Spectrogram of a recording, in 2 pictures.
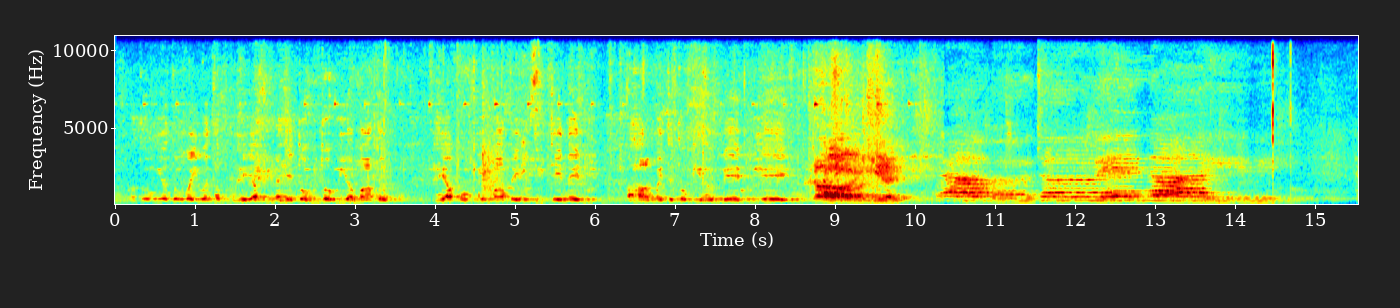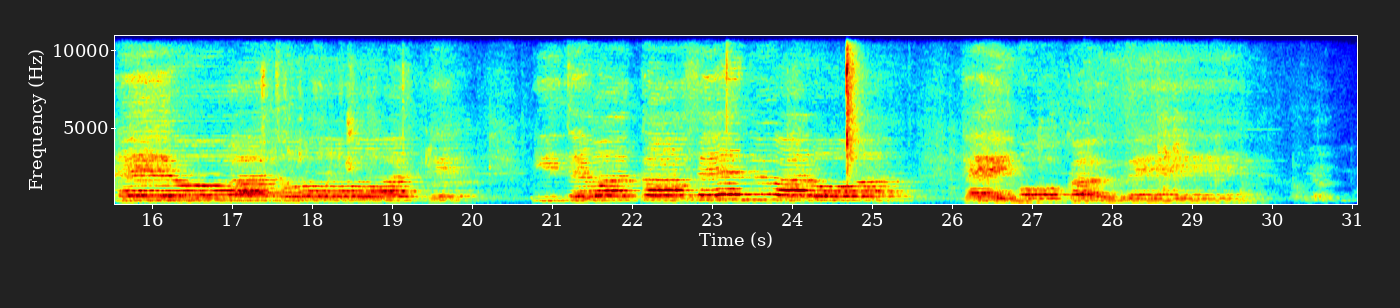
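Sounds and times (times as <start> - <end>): group singing unaccompanied: 0.0 - 30.2.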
